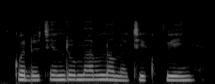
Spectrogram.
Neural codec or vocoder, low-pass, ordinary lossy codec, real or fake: codec, 16 kHz, 2 kbps, FunCodec, trained on LibriTTS, 25 frames a second; none; none; fake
